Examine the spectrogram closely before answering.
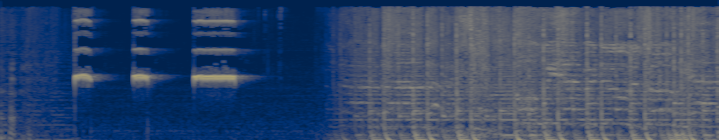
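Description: Three sharp, shrill referee final-whistle blasts in quick succession, the last held a little longer, played as a cheap sound effect to close a SER radio sports programme and send off referee Undiano Mayenco, followed by loud music starting up.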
